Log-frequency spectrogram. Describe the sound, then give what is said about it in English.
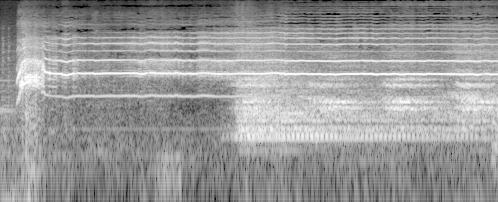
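A woman lets out a single piercing, high-pitched scream that holds steady for several seconds, loud, while a dense rumbling background swells in underneath about halfway through; it is a reused pre-recorded scream. “I hate that we've used that scream from Hush that Sarah Michelle Gellar definitely didn't do for the third time in this fucking show”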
